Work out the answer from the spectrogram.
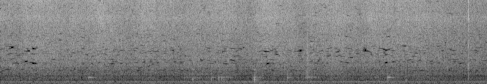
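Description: Sliced mushrooms, green chilli and curry leaves sizzling in butter in a nonstick kadai as they are stirred with a wooden spatula. Steady frying hiss with a few light spatula taps.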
